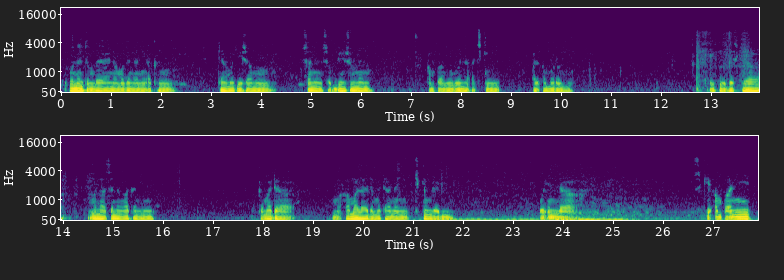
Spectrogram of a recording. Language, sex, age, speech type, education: Hausa, male, 46-60, spontaneous, tertiary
